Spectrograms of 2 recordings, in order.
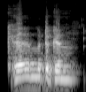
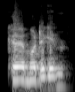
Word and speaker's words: Curmudgeon: Kermuduggan Music and Poster. How do you pronounce it? Kermuduggan Records? Hang on then, you pronounce it. You can read that one there. Yeah, it's Curmudgeon.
